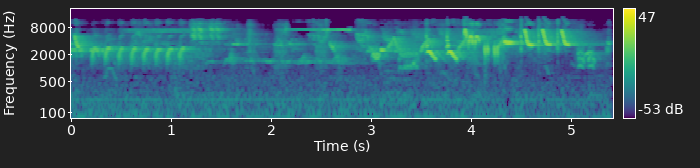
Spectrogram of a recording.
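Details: Nightingale in vigorous song, valued in Indonesia as a singing model for pet songbirds: a fast even series of repeated notes, a thin sustained whistle, then a tangle of chirps and bright rising notes in quick succession.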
